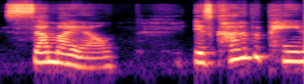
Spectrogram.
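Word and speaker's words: Samael: oneness so yeah archangel samuel samuel uh i say let's say it right samayal is kind of a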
